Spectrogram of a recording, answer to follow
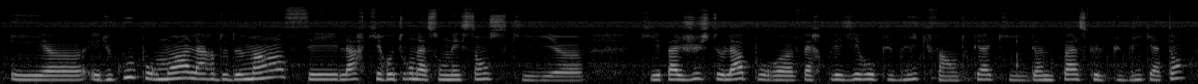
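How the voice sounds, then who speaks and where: A woman with a fairly high pitch speaks fairly slowly, her intonation fairly even. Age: 20s. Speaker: actress and theatre director. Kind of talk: interview monologue. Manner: halting, many hesitations.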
